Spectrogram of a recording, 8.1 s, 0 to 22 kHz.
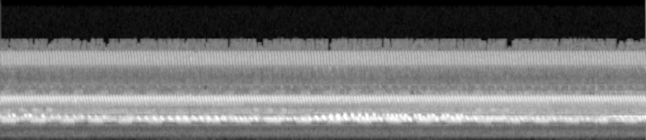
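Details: Night insect chorus of crickets and bell crickets in Narita, Chiba, Japan, captured on a TASCAM Portacapture X8: dense, continuous high-pitched buzzing with a faint rhythmic ringing trill rising in the middle.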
